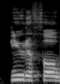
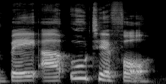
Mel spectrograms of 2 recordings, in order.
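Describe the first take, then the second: First: The word is said the ordinary way. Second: Every vowel letter is sounded out separately.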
